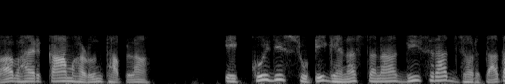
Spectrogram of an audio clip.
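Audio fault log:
Throughout, GSM full-rate codec: the whole thing has that gravelly, buzzy edge you get from old mobile calls, and it's plainly audible here. The codec models the vocal tract and drives it with a sparse, regularly spaced pulse train, so the fine detail of the excitation is gone and the speech comes out rasping. Nothing gets through above 3.8 kHz either, which dulls it further, all of which fits the 13 kbps full-rate scheme.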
